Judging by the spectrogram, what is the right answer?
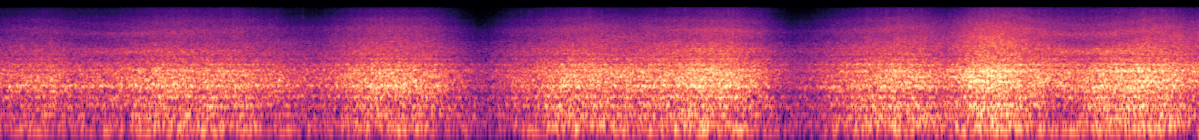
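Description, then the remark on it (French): Ocean waves roll in steadily, a broad continuous wash of surf that swells and recedes in slow cycles every few seconds, loud with no voices. “Attirée par le bruit des vagues, la lune aperçut notre terre et l'aima aussitôt.”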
